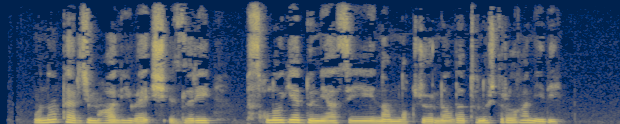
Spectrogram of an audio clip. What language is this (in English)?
Uyghur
